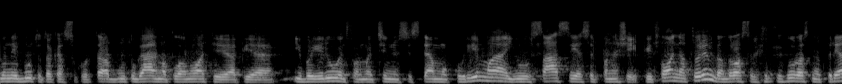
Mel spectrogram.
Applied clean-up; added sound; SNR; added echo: neural separator model SepFormer DNS4.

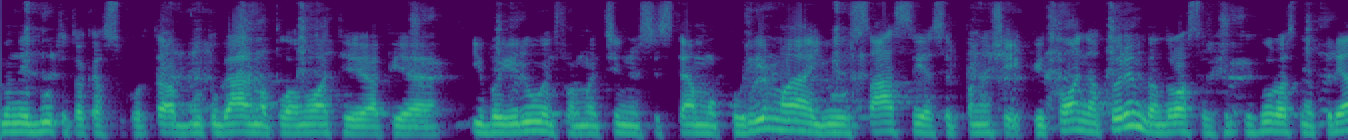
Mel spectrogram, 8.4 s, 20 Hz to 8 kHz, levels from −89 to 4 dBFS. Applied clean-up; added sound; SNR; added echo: classical method log-MMSE.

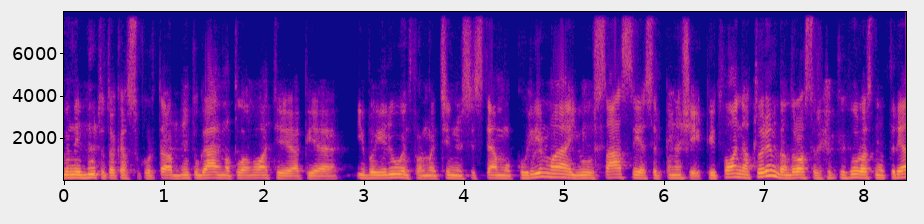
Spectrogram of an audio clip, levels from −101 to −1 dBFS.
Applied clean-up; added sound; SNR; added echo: neural mask model DeepFilterNet 3.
